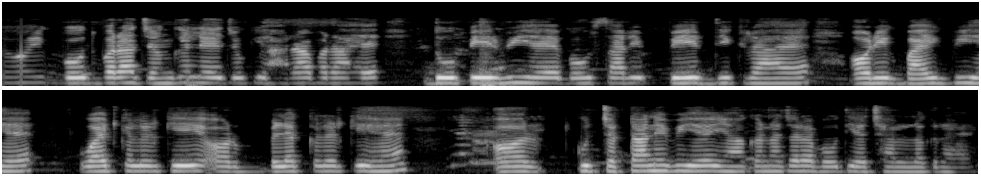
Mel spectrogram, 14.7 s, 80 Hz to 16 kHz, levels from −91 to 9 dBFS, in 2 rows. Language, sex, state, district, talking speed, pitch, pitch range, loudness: Hindi, female, Bihar, Kishanganj, 190 wpm, 225 Hz, 215-230 Hz, -20 LUFS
